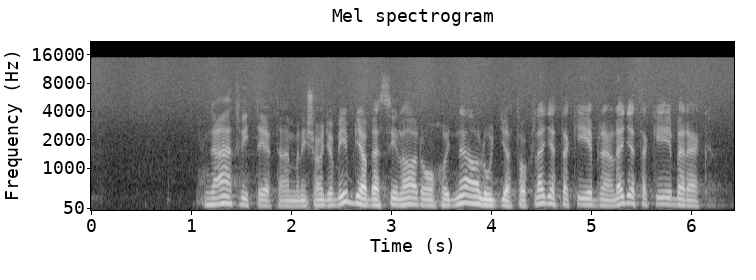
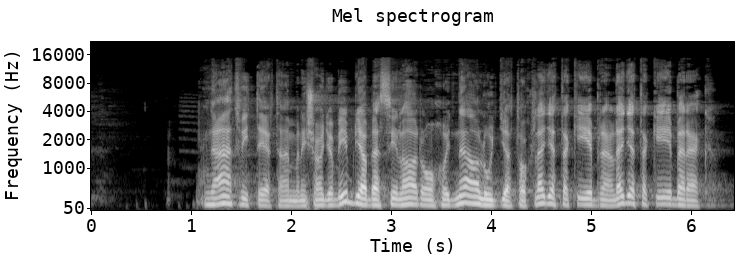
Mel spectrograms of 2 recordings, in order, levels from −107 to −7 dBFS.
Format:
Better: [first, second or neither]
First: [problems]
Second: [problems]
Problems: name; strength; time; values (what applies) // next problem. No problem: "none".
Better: second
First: hiss; noticeable; throughout; 10 dB below the speech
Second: none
